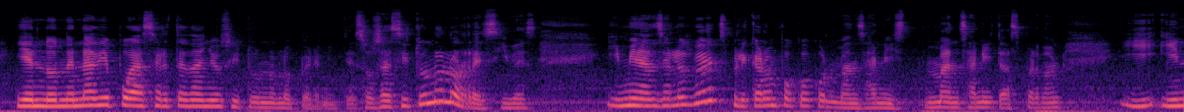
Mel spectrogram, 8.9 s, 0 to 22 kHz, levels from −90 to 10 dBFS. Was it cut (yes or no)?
no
